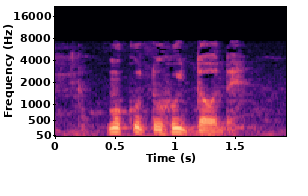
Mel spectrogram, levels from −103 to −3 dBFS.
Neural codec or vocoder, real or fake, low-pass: none; real; 7.2 kHz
